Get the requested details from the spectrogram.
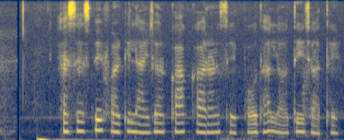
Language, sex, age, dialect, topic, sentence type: Chhattisgarhi, female, 36-40, Western/Budati/Khatahi, agriculture, question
